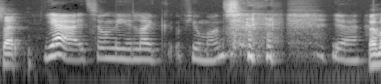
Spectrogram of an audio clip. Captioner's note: laughs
